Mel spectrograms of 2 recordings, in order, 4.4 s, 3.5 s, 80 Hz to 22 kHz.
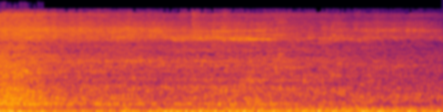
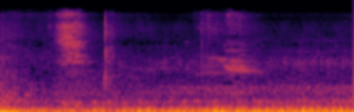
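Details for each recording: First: Chevrolet 305 High Output V8 with a heavy cam (owner thinks a 350 cam), choke off, warm idle after a roughly 2,000 rpm blip: deep, steady, even lope with no knocks or misses; well-tuned normal idle. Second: Cold start: deep, loud rumbling exhaust with an uneven throb at idle; stock mufflers burned out and no catalytic converter, just a clamped-in pipe in its place.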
